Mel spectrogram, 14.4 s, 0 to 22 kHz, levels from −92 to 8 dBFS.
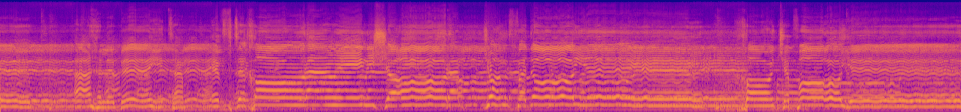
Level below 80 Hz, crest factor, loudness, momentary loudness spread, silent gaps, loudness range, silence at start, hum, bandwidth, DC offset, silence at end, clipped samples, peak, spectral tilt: -52 dBFS; 12 dB; -17 LUFS; 5 LU; none; 3 LU; 0 s; none; over 20 kHz; under 0.1%; 0 s; under 0.1%; -6 dBFS; -2.5 dB/octave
